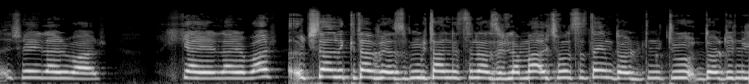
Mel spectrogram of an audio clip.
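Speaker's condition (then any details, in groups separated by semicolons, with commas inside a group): Cerebral palsy; premature birth oxygen deprivation, affects muscles, uses wheelchair; age 19, numerous operations, botox injections; speech difficulty from muscle tightness, improved by reading aloud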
